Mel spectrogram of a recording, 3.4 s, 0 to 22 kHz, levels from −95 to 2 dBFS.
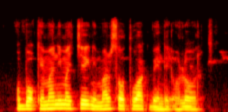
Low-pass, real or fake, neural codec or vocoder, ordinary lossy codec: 10.8 kHz; real; none; Opus, 24 kbps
